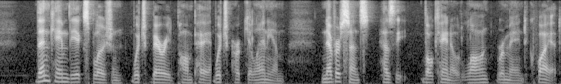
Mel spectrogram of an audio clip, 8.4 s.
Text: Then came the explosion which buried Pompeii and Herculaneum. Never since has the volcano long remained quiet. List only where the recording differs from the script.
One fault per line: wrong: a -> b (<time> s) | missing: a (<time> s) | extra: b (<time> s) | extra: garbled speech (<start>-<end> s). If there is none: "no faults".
wrong: and -> which (3.2 s)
